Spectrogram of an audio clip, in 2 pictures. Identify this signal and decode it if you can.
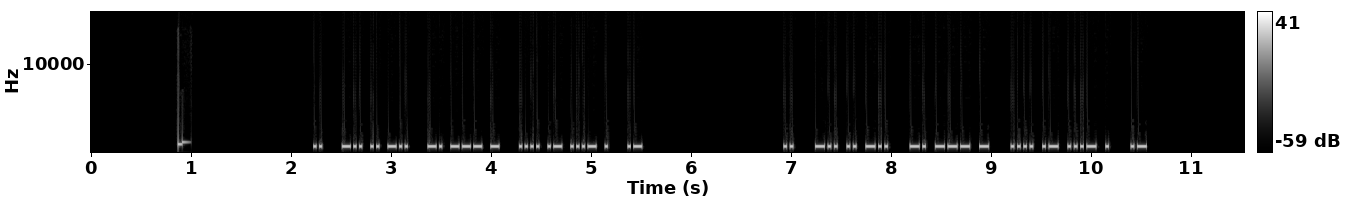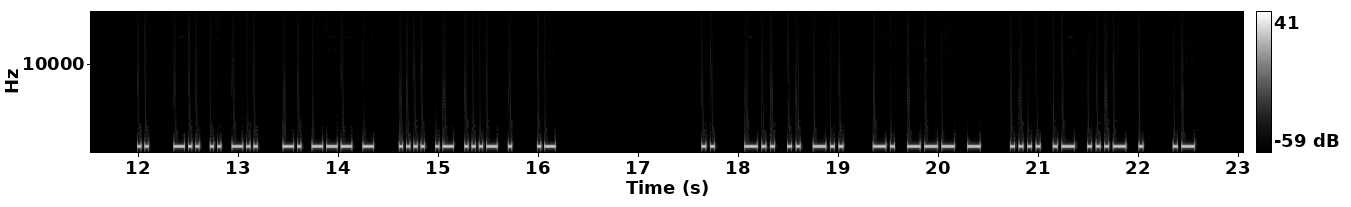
Morse code, heard as a keyed tone, about 36 wpm, 700 Hz. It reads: I DID NOT HAVE A I DID NOT HAVE A I DID NOT HAVE A I DID NOT HAVE A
